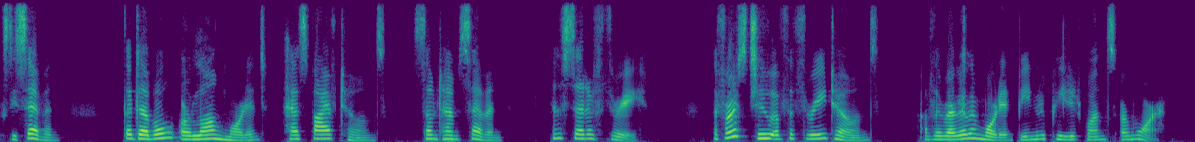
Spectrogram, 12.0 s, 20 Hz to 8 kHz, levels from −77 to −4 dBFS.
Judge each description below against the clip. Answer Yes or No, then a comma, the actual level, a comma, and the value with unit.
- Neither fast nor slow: Yes, average, 155 wpm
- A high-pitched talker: Yes, high, 210 Hz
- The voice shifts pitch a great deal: No, average, 4.7 semitones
